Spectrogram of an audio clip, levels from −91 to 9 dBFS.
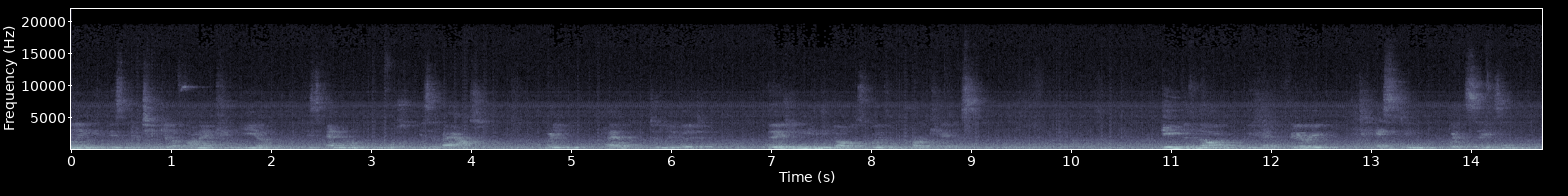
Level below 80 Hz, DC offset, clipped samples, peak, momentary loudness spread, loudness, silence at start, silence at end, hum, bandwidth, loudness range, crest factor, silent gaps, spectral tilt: -48 dBFS; under 0.1%; under 0.1%; -12 dBFS; 11 LU; -31 LUFS; 0 s; 0 s; none; 20 kHz; 3 LU; 18 dB; none; -6 dB/octave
